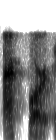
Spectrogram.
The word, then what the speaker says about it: Ackbar: Okay, it's not pronounced with 30 R's, all right? But it's still Akbar. A-C-K-B-A-R.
